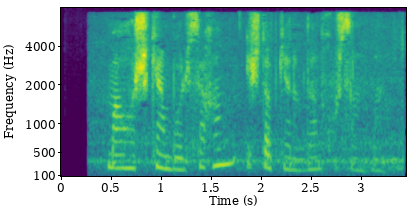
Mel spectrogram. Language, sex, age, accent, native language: Uzbek, female, 18-24, Andijon, Uzbek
